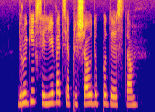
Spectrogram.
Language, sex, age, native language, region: Slovenian, female, 18-29, Slovenian, Pomurje region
